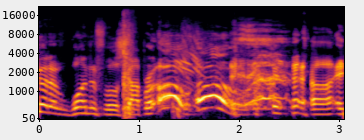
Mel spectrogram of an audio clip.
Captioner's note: gunshots firing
